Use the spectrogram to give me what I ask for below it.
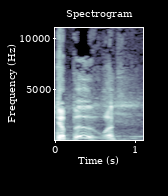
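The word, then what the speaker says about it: Deboue: by ron debut deboe d-e-b-o-u-e and it's pronounced daboo and he's in the backfield penetrating and the junior linebacker will spill garbage for the loss of two to the 34 off right tackle daboo he just sat there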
